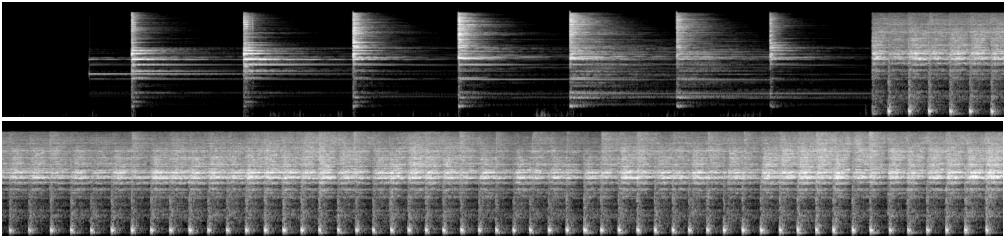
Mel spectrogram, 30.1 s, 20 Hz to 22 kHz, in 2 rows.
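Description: A 17-inch Zildjian A Thin Crash cymbal struck seven times, about a second and a half apart, each crash left to ring and fade. From about 13 s in it is played continuously in a fast, steady beat over the drum kit, the cymbal wash never dying away.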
